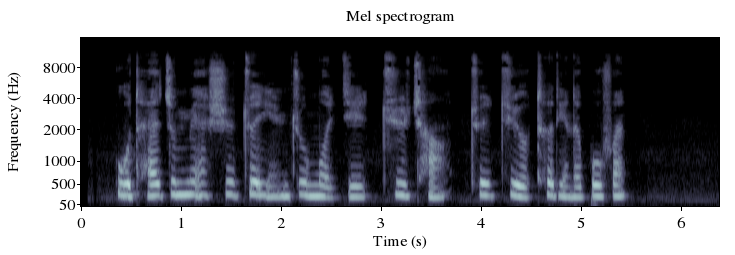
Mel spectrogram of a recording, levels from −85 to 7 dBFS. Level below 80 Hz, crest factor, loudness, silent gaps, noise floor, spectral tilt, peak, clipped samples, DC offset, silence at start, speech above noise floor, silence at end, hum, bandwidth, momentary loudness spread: -76 dBFS; 18 dB; -26 LUFS; none; -66 dBFS; -4 dB/octave; -10 dBFS; under 0.1%; under 0.1%; 0.4 s; 40 dB; 0.95 s; none; 11.5 kHz; 7 LU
